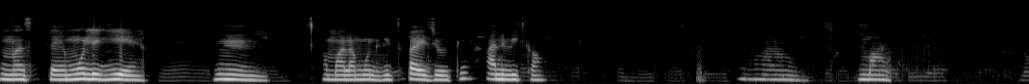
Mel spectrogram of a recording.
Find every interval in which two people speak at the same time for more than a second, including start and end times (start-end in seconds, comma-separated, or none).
none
